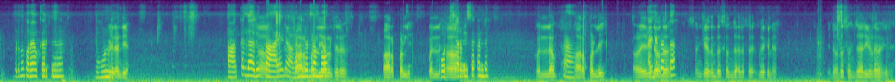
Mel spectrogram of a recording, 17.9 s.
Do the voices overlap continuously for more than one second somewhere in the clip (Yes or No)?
Yes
